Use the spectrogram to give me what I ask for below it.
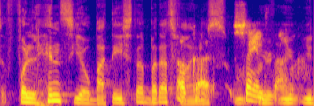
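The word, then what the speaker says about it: Fulgencio Batista: Fenciago Batista. I believe that's the pronunciation. That's wrong. It's Fencio Batista.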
